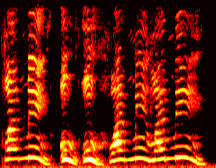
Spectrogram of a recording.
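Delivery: begging to get a turn; eager clamoring. Acted.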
